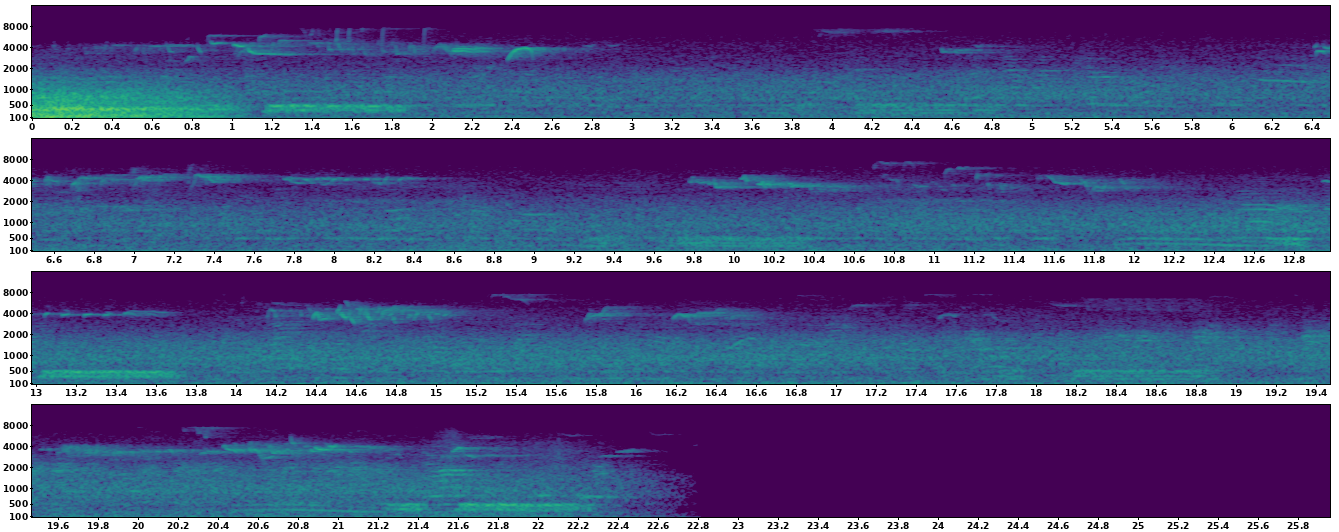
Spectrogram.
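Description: Wild birds calling around a lake: many short, high chirps from small birds, with a lower call repeated every few seconds, over a faint low rumble. About a second in, it takes over from car-cabin noise, and it cuts off abruptly near the end.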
